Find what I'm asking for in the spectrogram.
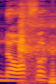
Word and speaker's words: Norfolk: I mean, look, I can count maybe on one hand how many times I've been to Norfolk, but, you know, I take pride in being able to say the name right.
